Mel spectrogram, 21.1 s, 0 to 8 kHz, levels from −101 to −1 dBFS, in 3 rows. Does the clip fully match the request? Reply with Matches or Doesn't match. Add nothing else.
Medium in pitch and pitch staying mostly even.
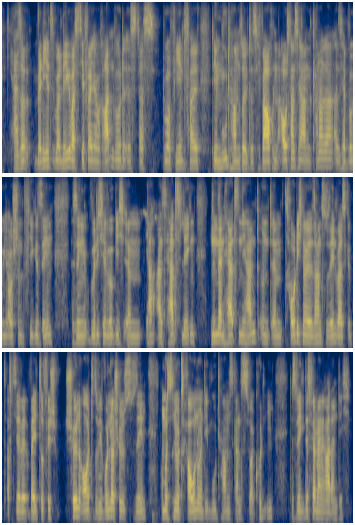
Doesn't match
